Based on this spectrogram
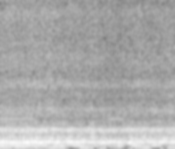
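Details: Battery-powered modified sprayer pump with two connectors: with the external cable in the lower plug it runs directly, bypassing the on/off switch and potentiometer regulator, so it stays on whatever the switch does. Steady, even mid-pitched electric whir at constant speed, no rattling or grinding; normal running.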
